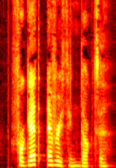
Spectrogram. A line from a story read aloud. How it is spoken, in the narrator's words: he said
